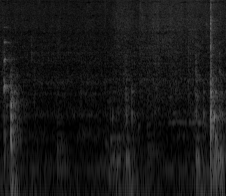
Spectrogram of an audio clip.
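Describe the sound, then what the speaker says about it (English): Ackee and saltfish with spring onions stirred in a pot, soft scraping strokes of the spoon over a gentle sizzle, with a sharper clink near the end. "just keep on mixing everything together"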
